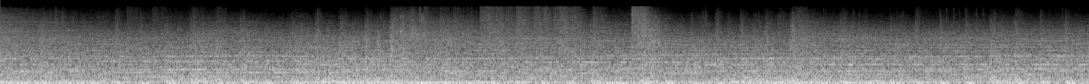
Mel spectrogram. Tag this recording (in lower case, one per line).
music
